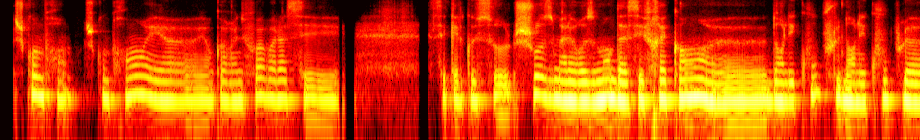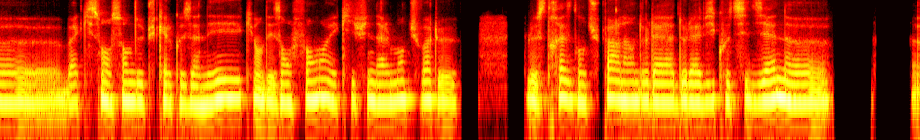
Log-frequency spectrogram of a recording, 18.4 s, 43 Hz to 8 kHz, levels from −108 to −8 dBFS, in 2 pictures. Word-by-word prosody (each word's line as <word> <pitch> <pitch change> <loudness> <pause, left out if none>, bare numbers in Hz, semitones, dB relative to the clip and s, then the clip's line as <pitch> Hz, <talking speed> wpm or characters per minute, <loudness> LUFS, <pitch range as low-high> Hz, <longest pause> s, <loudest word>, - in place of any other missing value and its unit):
Je - - -6
comprends 225 -3 -4 0.2
je - - -4
comprends 215 +3 -6
et, 205 -4 -3
heu, 190 0 -5
et 190 - -5
encore 190 0 -7
une 185 0 -3
fois 220 +3 -7
voilà 200 -1 -4
c'est 100 - -8 0.9
c'est - - -11
quelque 195 +1 -5
so 185 -12 -6
chose 225 -3 -1
malheureusement 190 0 +6
d'assez 190 0 +4
fréquent, 200 +1 +4
heu, 190 +1 +1
dans 190 0 +1
les 185 0 -2
couples 230 0 -6
dans 190 -1 +4
les 175 -1 -1
couples, 195 +1 -3
heu, 180 +1 -1
bah, 170 -2 -5
qui 170 - -6
sont 190 - +3
ensemble 185 0 +1
depuis 175 0 -4
quelques 170 -2 -3
années, 190 +5 +3
qui 200 - -5
ont 95 - +3
des 95 - 0
enfants 190 +4 +2
et 185 -3 0
qui 190 +1 -8
finalement 180 +1 0
tu 195 0 -9
vois? 190 0 +1
Le 90 - -4 0.7
le 95 - +1
stress 200 - -1
dont 180 -2 -1
tu 170 - -7
parles 200 -2 +1
hein, 185 0 +2
de 185 0 0
la 180 -1 +1
de 180 +1 0
la 180 -1 +2
vie 175 +2 -3
quotidienne, 185 0 +3 0.9
heu, - - -6
185 Hz, 185 wpm, -27 LUFS, 180-195 Hz, 0.9 s, malheureusement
